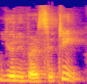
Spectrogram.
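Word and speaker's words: university: तो अ यूनिवर्सिटी, European, फिर से य की साउंड है।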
